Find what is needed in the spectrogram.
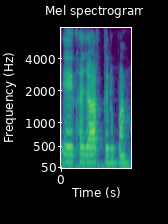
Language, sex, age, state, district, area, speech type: Urdu, male, 18-30, Uttar Pradesh, Siddharthnagar, rural, spontaneous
